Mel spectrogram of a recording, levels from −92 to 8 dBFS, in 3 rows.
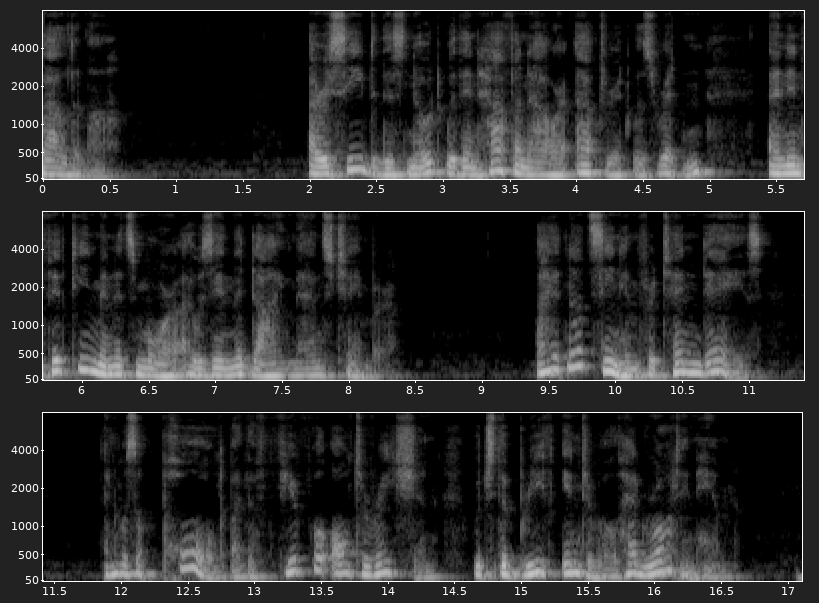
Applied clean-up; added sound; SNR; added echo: none; none; none; reverberation time 0.4 s.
